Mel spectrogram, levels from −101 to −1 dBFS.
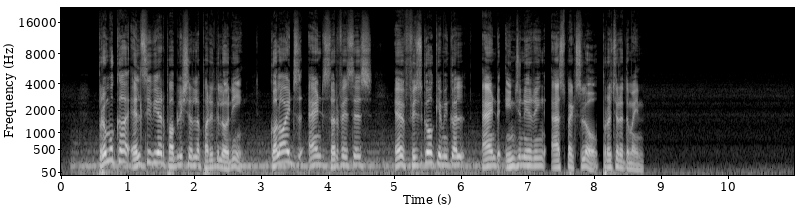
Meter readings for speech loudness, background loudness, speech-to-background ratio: −29.0 LKFS, −43.5 LKFS, 14.5 dB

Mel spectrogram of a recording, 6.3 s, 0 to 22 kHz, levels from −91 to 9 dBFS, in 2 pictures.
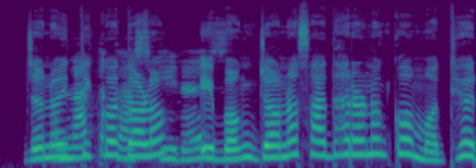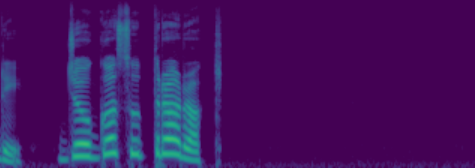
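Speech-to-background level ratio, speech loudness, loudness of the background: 6.5 dB, −30.5 LKFS, −37.0 LKFS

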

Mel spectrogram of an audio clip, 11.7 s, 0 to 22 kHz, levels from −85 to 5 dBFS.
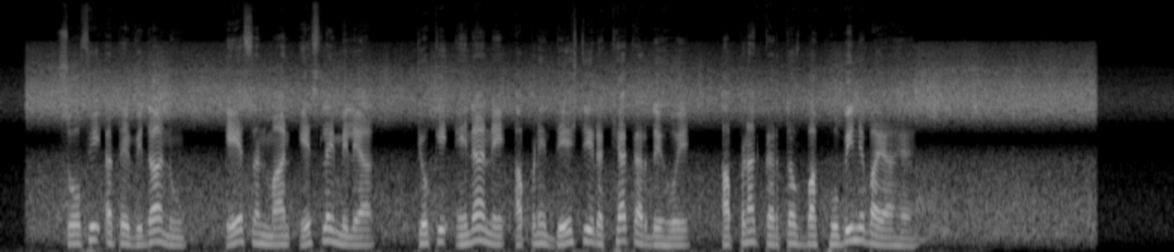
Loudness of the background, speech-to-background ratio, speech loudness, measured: −32.5 LKFS, 3.0 dB, −29.5 LKFS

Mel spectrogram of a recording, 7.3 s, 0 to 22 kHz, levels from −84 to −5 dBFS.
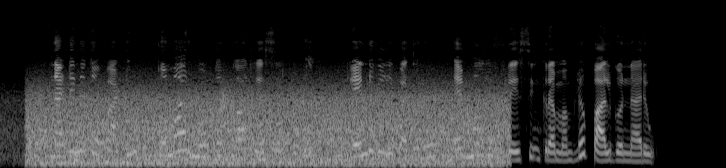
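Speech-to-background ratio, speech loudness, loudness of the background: −4.5 dB, −38.5 LKFS, −34.0 LKFS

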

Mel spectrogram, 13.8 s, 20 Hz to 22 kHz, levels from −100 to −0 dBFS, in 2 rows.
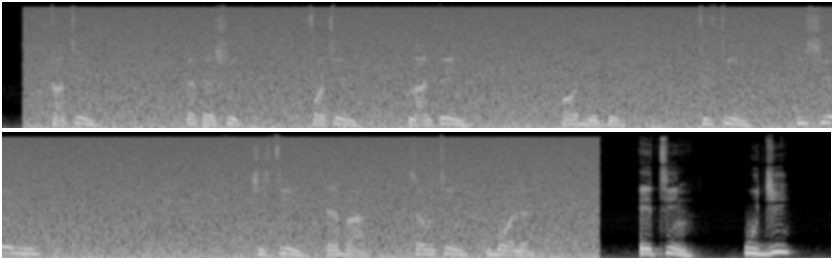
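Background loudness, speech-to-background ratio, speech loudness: −29.5 LKFS, 3.0 dB, −26.5 LKFS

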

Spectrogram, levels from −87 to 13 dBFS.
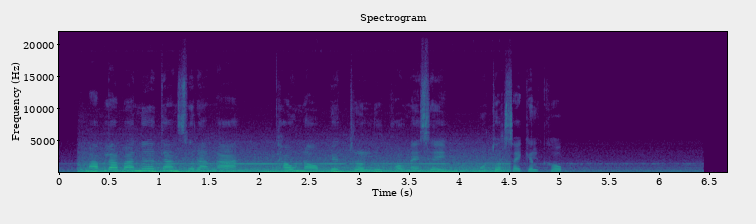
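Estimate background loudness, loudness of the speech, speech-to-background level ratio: −36.5 LKFS, −35.5 LKFS, 1.0 dB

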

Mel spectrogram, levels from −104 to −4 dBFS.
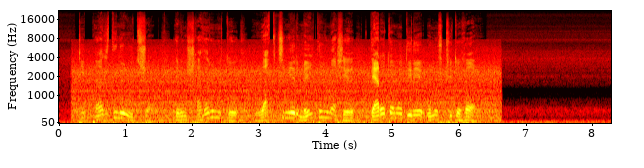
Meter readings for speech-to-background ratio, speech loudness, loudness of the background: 8.0 dB, −31.0 LKFS, −39.0 LKFS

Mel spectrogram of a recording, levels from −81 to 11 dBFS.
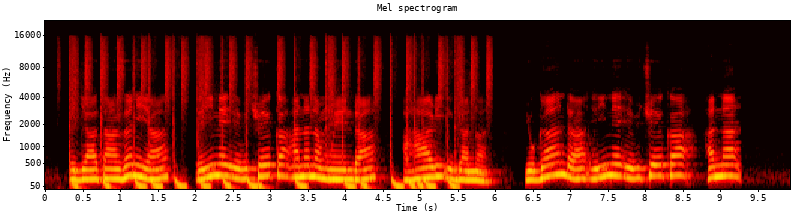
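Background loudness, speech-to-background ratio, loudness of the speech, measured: −32.5 LKFS, 8.5 dB, −24.0 LKFS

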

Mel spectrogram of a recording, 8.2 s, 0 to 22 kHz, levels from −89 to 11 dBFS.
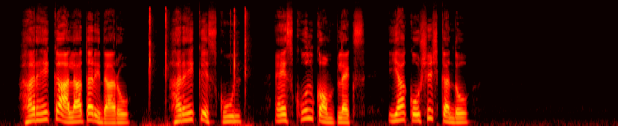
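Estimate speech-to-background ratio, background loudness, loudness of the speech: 13.0 dB, −41.5 LKFS, −28.5 LKFS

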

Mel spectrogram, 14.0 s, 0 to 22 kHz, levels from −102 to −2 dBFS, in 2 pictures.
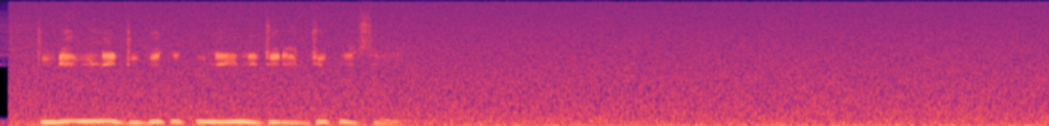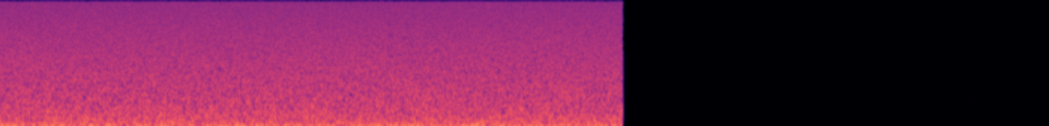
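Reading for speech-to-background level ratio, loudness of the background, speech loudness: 12.0 dB, −31.0 LKFS, −19.0 LKFS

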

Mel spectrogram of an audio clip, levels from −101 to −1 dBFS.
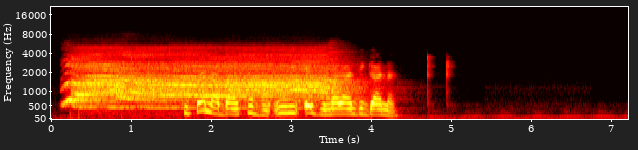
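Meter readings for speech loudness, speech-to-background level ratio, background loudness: −25.5 LKFS, 1.5 dB, −27.0 LKFS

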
